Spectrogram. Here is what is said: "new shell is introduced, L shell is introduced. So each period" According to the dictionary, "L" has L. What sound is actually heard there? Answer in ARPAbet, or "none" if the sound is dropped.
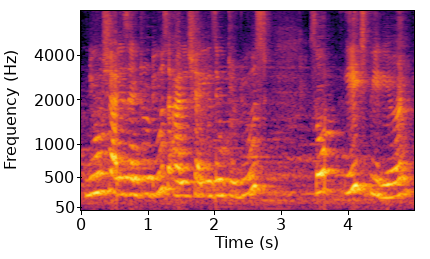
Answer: N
